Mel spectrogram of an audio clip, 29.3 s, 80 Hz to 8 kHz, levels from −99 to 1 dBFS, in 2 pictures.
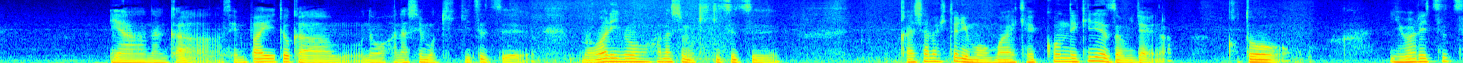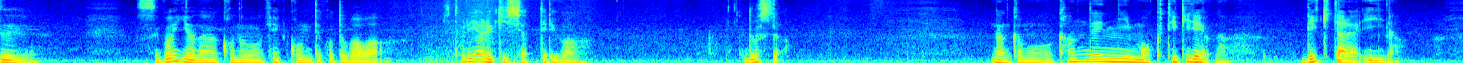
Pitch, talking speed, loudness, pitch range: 110 Hz, 205 characters per minute, -31 LUFS, 100-130 Hz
